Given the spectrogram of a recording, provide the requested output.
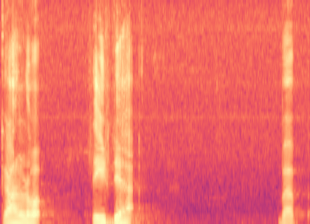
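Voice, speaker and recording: The woman's tone is dark and mellow. She talks at a medium pitch. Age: 70s. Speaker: church member giving testimony. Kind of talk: testimony. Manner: halting.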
